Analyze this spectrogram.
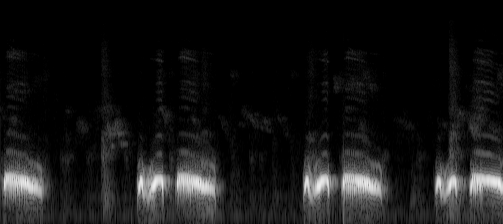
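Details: Spotted dove giving its cooing call for luring wild birds: a brief broken note and a drawn-out low coo, repeated three to four times at steady intervals against silence.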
